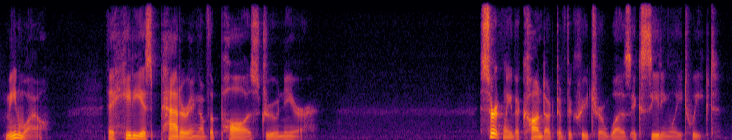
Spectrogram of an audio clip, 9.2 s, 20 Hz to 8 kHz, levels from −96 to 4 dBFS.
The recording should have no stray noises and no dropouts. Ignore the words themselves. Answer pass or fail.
pass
